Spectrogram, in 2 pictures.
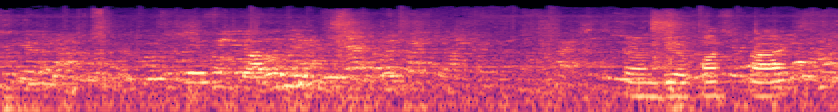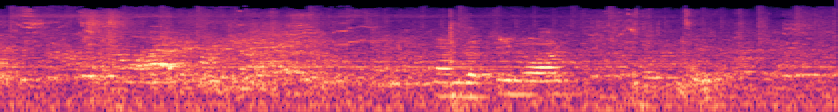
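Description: Hinged panels flap open and shut with light clacks.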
